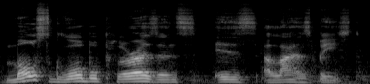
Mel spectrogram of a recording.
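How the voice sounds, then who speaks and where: A man's voice: fairly low pitch, takes it slowly. A man hosting a solo commentary show, speaking emphatically, repeating key points for stress and slipping in casual asides to the listener. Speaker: podcast host.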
